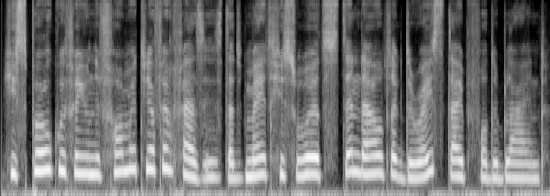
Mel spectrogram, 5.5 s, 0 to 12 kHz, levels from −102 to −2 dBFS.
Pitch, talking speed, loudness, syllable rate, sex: 270 Hz, 220 wpm, -16 LUFS, 5.4 syllables/s, female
